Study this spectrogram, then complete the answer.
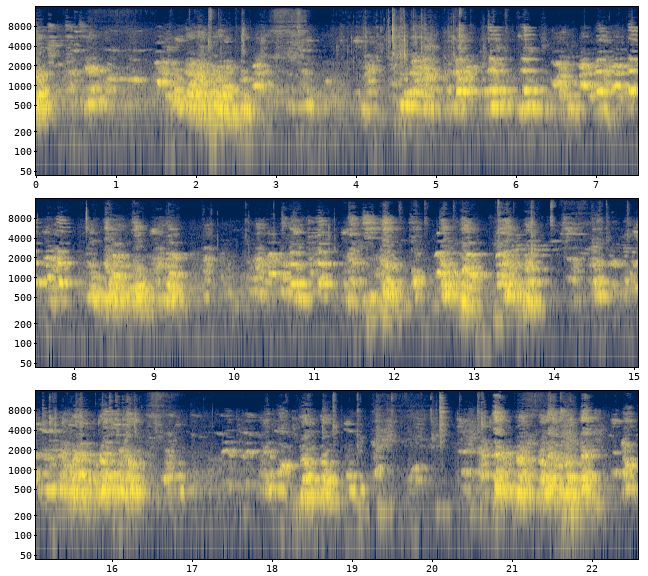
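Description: A dog sniffs close by.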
